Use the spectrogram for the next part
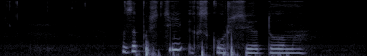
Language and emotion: Russian, sad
